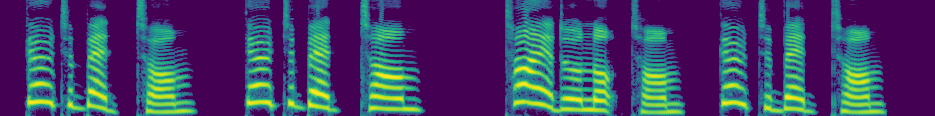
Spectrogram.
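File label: female British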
